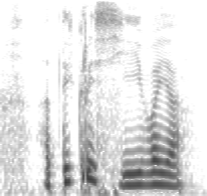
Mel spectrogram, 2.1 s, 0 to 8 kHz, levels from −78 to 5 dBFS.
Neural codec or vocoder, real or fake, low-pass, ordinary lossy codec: none; real; none; none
